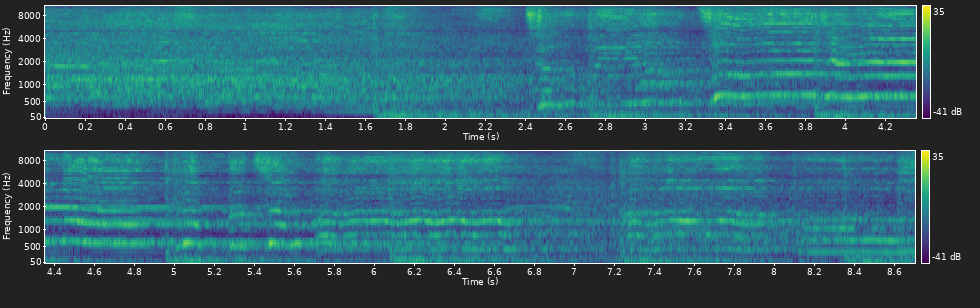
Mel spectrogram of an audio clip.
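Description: Live K-pop concert heard from the audience seats of a large arena: a woman singing over a band through the PA. The bass and drums drop out for the first second and a half, then come back in as her voice slides up into a long held note.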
